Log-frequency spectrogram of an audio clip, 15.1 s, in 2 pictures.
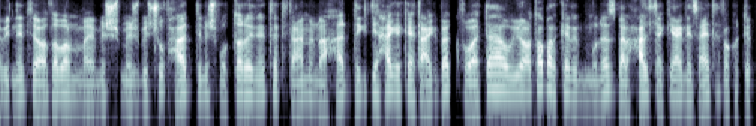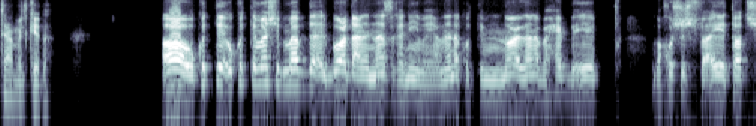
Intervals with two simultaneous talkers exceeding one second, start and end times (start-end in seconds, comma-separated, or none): none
